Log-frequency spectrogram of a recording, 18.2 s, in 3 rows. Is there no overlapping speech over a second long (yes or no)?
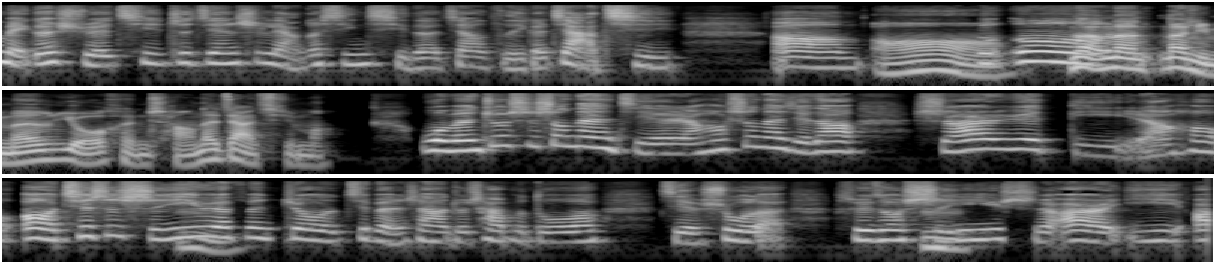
yes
